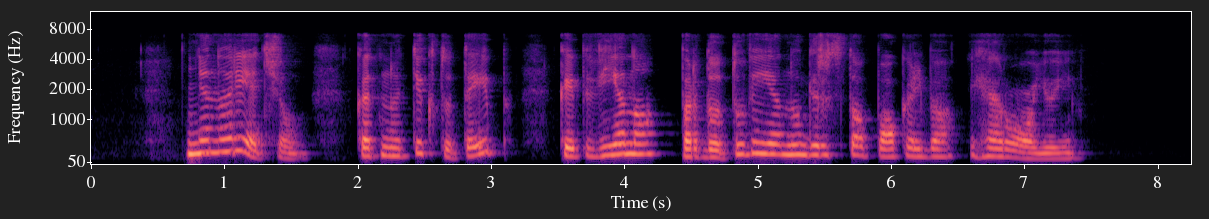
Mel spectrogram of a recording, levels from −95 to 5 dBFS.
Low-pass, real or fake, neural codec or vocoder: 7.2 kHz; real; none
